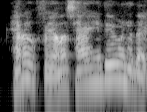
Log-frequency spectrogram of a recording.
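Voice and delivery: sweet, lifted, high-pitched voice. Retelling how Fred Rogers greeted the hungover crew: Fred Rogers impression. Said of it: "Fred would always come over and go".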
